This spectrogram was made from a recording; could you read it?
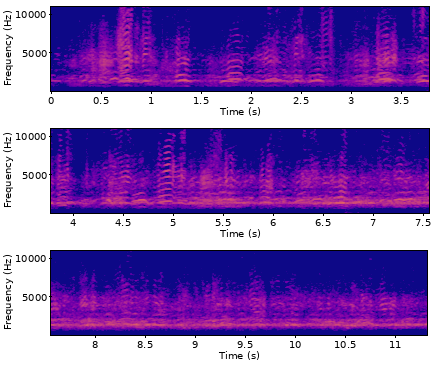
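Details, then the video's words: A large flock of snow geese in Skagit Valley fills the air with a constant, overlapping chorus of high, nasal honks and yelps, with no pause throughout. "Sounds of Snow Geese"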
